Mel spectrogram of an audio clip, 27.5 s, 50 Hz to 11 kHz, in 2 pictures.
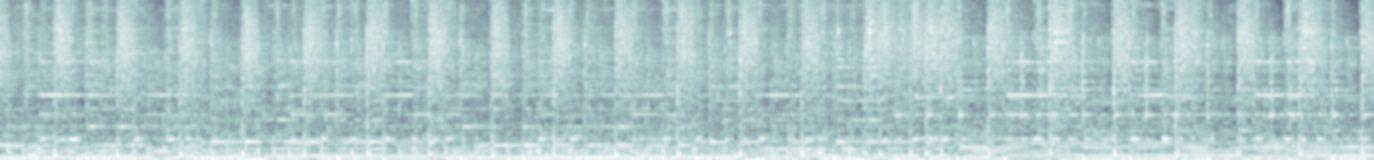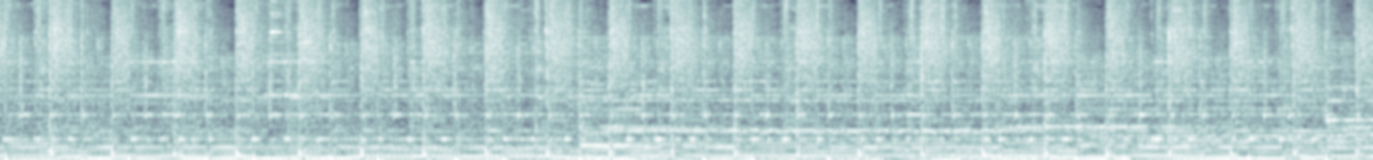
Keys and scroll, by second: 23.0 typing.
